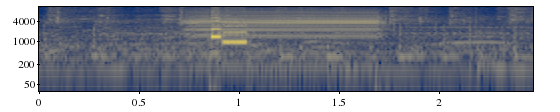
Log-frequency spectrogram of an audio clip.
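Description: A loud, buzzy tone lasts about a second. It starts sharply, loudest in its first instant, and then holds steady until it cuts off. Live folk music and voices carry on underneath.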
